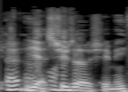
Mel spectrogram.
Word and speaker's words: Shuzo Oshimi: So it's by Shuzo Oshimi. – Shuzo Oshimi. – Thank you, Jesus.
